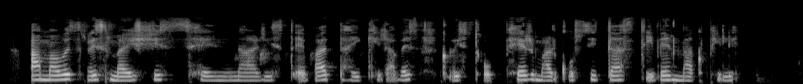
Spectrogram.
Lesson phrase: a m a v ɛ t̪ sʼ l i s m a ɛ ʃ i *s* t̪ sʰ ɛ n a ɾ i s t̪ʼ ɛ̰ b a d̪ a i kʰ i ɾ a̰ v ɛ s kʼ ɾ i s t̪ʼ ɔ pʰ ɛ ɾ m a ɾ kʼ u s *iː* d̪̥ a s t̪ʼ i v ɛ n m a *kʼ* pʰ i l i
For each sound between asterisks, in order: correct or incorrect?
correct, incorrect: i, correct

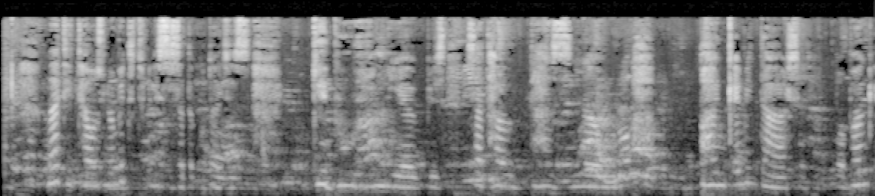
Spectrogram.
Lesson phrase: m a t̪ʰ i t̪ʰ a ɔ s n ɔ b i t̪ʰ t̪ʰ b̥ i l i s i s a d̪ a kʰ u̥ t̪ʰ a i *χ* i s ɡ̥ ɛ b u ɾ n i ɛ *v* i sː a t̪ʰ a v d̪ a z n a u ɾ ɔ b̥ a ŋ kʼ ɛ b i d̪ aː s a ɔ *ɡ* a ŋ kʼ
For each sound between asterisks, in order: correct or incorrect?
incorrect: s, incorrect: b, incorrect: b

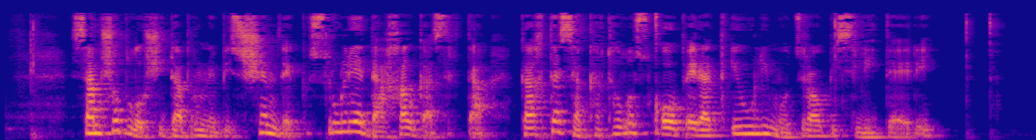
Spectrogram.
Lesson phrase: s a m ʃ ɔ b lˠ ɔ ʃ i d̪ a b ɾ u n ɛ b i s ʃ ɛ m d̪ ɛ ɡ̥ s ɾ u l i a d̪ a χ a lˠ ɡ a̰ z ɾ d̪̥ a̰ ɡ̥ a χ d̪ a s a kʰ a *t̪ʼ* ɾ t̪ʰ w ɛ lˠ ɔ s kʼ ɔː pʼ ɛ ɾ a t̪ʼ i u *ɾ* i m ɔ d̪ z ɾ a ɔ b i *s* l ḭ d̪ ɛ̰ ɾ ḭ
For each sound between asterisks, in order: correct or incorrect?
incorrect: none, incorrect: l, correct

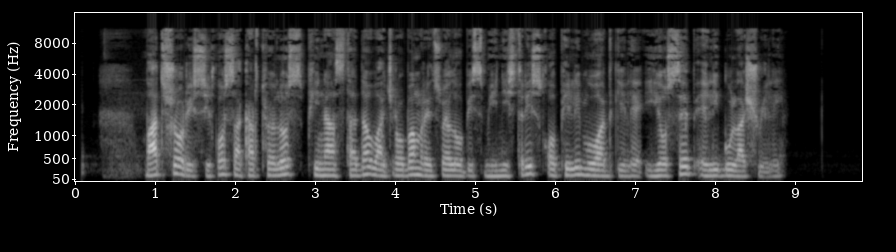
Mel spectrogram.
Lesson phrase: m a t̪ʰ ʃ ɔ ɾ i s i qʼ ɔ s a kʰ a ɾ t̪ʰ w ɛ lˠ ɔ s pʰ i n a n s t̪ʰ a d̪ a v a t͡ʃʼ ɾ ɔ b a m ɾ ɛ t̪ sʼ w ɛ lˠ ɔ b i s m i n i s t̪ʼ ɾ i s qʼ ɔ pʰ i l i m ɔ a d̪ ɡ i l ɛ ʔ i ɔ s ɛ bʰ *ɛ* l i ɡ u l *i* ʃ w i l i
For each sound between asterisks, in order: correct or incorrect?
correct, incorrect: a

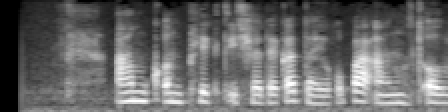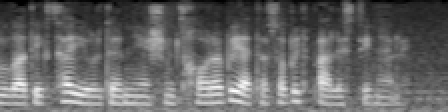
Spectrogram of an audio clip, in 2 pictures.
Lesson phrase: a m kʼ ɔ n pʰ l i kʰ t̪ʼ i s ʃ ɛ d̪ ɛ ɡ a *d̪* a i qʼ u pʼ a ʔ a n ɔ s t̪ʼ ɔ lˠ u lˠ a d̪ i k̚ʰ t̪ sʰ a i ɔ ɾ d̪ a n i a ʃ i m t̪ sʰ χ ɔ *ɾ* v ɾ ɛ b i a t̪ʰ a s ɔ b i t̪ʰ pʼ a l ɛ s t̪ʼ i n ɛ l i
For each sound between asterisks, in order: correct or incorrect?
incorrect: d̪ː, incorrect: none

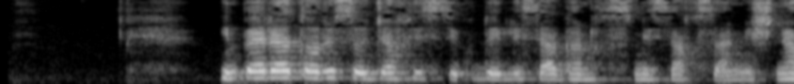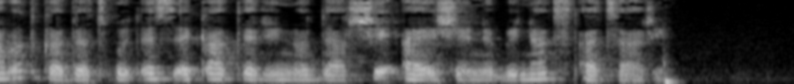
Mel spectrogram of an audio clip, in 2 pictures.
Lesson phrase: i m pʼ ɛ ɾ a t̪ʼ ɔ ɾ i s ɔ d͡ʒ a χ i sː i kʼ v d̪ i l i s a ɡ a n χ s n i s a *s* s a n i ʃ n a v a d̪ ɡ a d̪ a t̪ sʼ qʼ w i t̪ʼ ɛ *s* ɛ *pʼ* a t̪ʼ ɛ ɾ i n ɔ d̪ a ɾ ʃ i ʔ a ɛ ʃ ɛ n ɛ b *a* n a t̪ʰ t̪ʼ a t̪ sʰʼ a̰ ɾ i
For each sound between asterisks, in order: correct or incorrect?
incorrect: χ, correct, incorrect: kʼ, incorrect: i

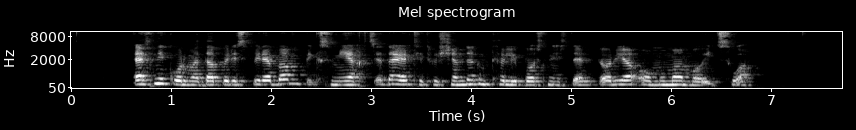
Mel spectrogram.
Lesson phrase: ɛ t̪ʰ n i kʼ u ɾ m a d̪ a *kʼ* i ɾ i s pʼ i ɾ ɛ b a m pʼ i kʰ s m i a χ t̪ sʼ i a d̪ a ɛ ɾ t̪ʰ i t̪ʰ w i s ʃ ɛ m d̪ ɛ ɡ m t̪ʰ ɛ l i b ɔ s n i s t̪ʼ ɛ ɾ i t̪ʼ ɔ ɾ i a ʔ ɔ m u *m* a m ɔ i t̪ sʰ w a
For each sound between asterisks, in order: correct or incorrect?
incorrect: pʼ, correct

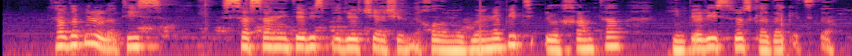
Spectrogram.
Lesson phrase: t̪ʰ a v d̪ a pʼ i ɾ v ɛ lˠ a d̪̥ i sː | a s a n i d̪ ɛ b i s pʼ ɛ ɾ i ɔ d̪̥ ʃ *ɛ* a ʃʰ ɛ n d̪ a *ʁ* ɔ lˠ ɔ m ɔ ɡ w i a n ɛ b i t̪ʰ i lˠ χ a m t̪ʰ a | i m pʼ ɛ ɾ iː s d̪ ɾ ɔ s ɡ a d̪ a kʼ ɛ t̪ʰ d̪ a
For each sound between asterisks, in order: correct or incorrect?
incorrect: i, incorrect: χ

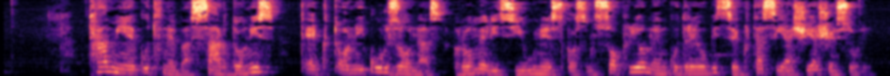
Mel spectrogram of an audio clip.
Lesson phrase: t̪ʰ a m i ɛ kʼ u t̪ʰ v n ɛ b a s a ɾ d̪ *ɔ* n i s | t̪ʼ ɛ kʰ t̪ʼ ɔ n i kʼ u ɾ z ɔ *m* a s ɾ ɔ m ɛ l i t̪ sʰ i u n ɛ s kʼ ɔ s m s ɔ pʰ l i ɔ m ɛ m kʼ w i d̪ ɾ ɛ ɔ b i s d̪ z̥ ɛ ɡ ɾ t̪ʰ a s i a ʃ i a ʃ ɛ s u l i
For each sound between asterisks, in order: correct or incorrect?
correct, incorrect: n

